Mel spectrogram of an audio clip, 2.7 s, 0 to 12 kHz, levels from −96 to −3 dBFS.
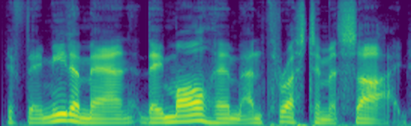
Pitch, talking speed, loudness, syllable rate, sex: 115 Hz, 260 wpm, -17 LUFS, 5.3 syllables/s, male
